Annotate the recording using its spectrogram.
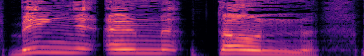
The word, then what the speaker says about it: Binghamton: B-I-N-G-H-M-T-O-N. Binghamton, eh? Ed è un... Voglio pronunciarlo Binghamton. B-I-N-G-H-A-M-T-O-N, vedete? Binghamton. Ma lo chiamano proprio Binghamton.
